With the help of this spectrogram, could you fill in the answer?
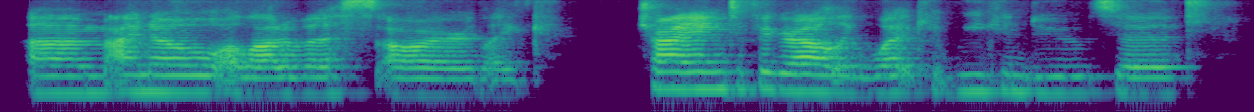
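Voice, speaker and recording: Over audible room echo, a woman speaks at a fairly slow pace and medium pitch in a monotone, flat way. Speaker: small business owner, candle maker. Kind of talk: casual talk on a virtual event.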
